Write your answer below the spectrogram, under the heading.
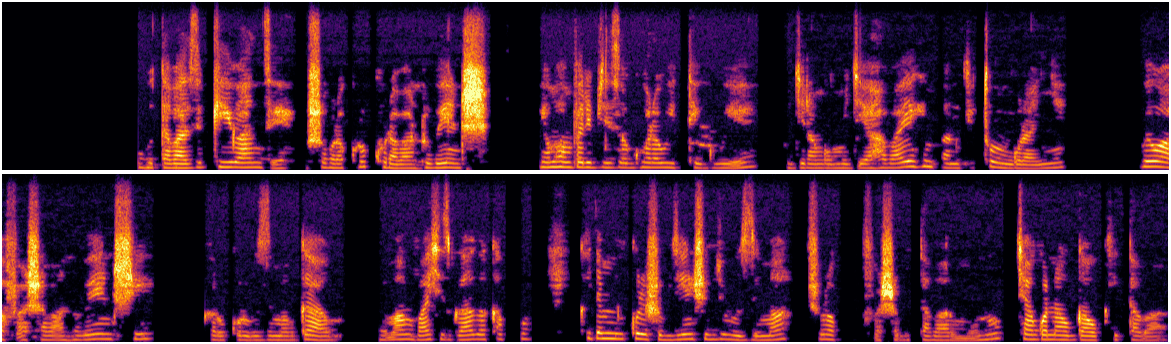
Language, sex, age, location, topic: Kinyarwanda, female, 18-24, Kigali, health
